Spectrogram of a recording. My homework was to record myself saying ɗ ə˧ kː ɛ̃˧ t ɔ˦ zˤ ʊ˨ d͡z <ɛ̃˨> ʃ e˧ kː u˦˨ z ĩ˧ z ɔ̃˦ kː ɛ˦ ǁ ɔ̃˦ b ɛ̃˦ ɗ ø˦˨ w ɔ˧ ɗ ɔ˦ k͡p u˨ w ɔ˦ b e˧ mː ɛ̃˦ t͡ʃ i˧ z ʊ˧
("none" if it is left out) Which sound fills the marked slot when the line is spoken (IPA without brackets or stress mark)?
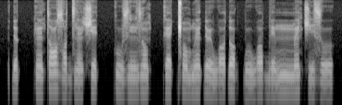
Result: ɛ̃˨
